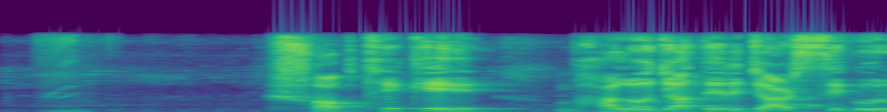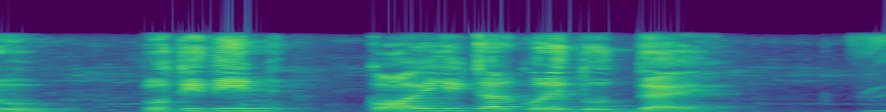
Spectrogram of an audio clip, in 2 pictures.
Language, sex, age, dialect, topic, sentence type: Bengali, male, 51-55, Standard Colloquial, agriculture, question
